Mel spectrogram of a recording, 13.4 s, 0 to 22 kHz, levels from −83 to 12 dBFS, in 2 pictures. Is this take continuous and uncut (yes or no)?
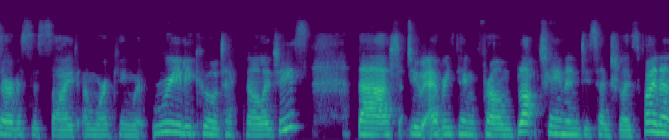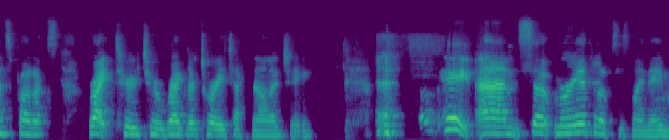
no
